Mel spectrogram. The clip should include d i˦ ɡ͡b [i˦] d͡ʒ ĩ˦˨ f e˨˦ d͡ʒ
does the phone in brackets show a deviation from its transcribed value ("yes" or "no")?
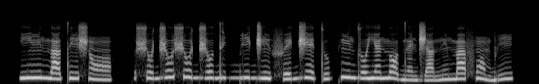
no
